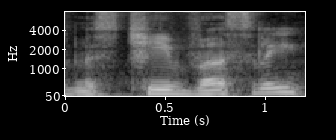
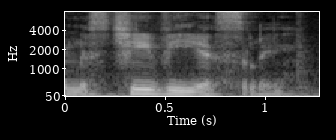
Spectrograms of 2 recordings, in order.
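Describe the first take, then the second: First: No extra ee sound comes before the ending. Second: An extra ee sound comes before the ending. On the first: The speaker calls it right. "the correct pr- pronunciation is mischievously" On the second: The speaker calls it wrong. "mistakenly pronounce it with the I in this area over here"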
